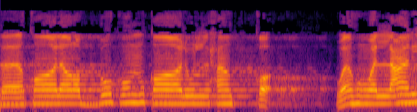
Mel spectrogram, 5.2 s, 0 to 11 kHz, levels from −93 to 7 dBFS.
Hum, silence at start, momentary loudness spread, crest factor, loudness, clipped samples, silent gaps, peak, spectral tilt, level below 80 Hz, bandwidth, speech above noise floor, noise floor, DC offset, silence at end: none; 0 s; 9 LU; 16 dB; -17 LUFS; under 0.1%; none; 0 dBFS; -5.5 dB/octave; -60 dBFS; 8.4 kHz; 23 dB; -40 dBFS; under 0.1%; 0 s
